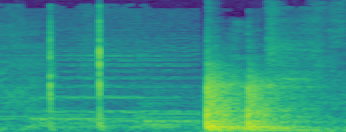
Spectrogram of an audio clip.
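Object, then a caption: Plasterboard partition wall. Knocking on a newly built plasterboard partition wall, where whether it sounds hollow depends on the spot. Two light taps are followed by two much louder, deeper, dull thuds that die away quickly, with faint music in the background.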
